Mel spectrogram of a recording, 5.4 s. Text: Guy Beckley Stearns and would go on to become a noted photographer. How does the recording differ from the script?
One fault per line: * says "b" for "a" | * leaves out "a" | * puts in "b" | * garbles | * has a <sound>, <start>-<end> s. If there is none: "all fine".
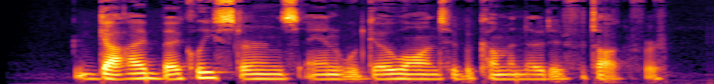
all fine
